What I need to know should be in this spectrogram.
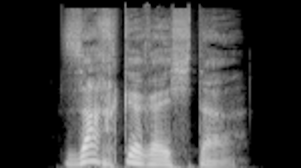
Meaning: inflection of sachgerecht: 1. strong/mixed nominative masculine singular 2. strong genitive/dative feminine singular 3. strong genitive plural
- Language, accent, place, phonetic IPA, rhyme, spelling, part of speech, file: German, Germany, Berlin, [ˈzaxɡəʁɛçtɐ], -axɡəʁɛçtɐ, sachgerechter, adjective, De-sachgerechter.ogg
